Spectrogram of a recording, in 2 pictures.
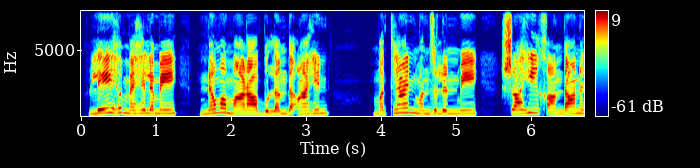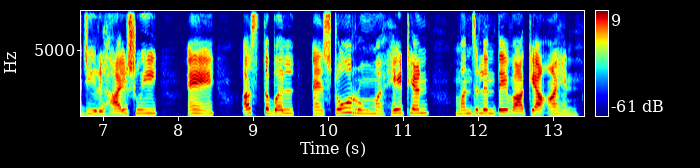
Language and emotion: Sindhi, neutral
